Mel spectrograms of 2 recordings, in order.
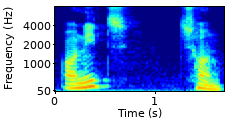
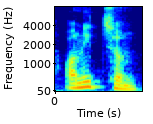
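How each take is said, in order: First: অনিচ্ছন split as "onich", pause, "chhon"; broken conjunct. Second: Said in the usual way. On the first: Shown as a demonstration. Teacher splits the conjunct for learners, অনিচ্ছন in two slow parts. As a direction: break অনিচ্ছন slowly between চ and ছ. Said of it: "আমি চ ছকে ভেঙেছি". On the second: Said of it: "না ভাঙলেও হবে".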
